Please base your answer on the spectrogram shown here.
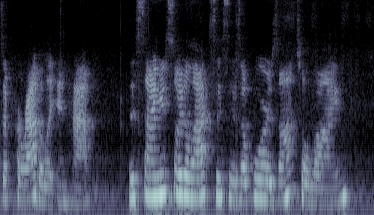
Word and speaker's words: sinusoidal: So S-I-N we pronounce as sinusoidal. So O-I has that oi sound.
